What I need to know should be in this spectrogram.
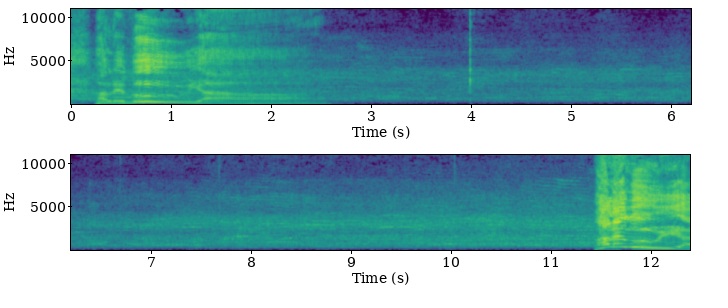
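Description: A middle-aged man speaks fervently through a microphone in a large echoing hall.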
